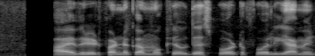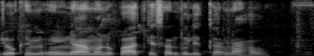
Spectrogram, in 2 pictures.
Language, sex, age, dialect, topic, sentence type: Bhojpuri, male, 18-24, Western, banking, statement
